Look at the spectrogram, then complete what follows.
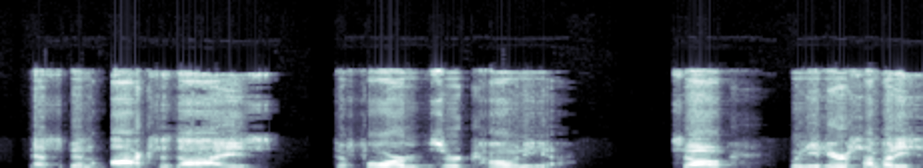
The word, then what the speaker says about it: zirconia: start with nomenclature uh it's amazing how many people say it wrong including myself what we're talking about is zirconia okay it's an oxide of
